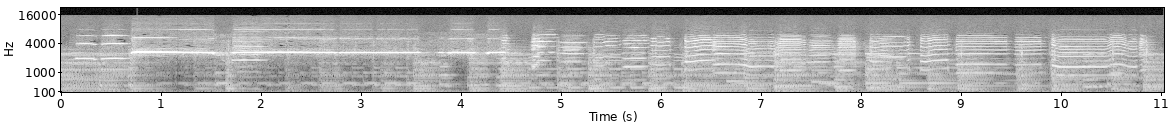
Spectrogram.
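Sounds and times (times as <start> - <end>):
band backing: 0.0 - 11.0
blues harmonica solo: 0.0 - 11.0.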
